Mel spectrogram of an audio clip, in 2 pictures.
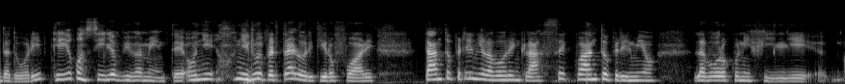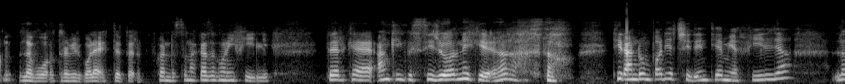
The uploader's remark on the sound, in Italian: Chiacchiere al telefono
